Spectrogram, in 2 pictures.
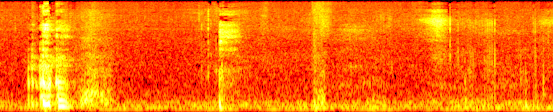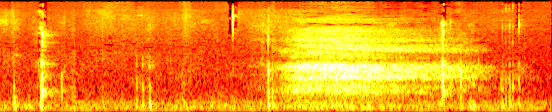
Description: Baby has hiccups!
